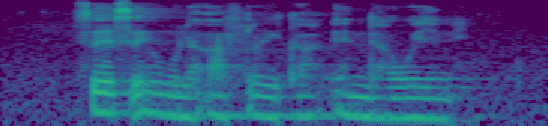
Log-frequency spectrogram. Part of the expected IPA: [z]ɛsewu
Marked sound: incorrect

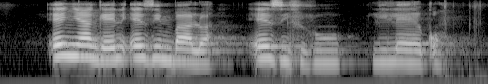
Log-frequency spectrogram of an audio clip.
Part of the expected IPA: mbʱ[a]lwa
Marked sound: correct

